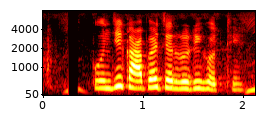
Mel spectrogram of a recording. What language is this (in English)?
Chhattisgarhi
